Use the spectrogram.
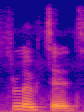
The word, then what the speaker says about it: floated: And the other one is a much more O. Floated.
